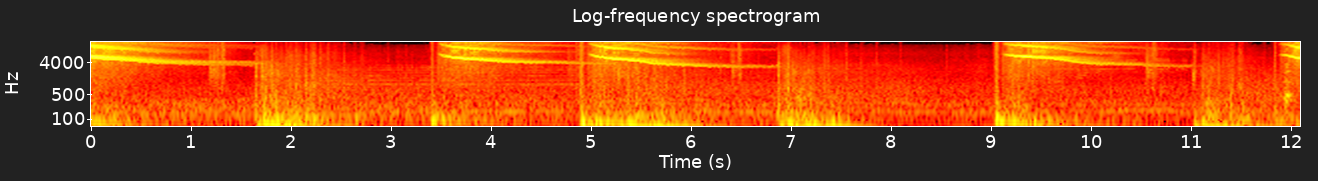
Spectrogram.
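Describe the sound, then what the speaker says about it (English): Fireworks in the game GTA 5 launch and burst repeatedly, each rocket's whistling screech followed by a deep boom and crackling tail, about six loud blasts in steady succession with no talk. "Free fireworks."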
